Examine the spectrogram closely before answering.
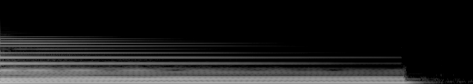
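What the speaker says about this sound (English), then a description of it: "the top E string drops in volume in 3 seconds, while the low E string takes 9 seconds" An electric guitar's low and high E strings ringing together, a rich sustained tone that slowly decays for about four seconds before being cut off abruptly, heard alone.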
